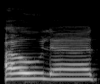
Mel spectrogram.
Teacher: الف سے پہلے زبر، یہ کھڑا زبر کی طرح ایک الف کے برابر کھینچ کے پڑھا جاتا ہے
